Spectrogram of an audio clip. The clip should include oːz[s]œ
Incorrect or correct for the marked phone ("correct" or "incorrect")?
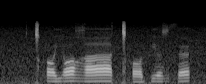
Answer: incorrect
